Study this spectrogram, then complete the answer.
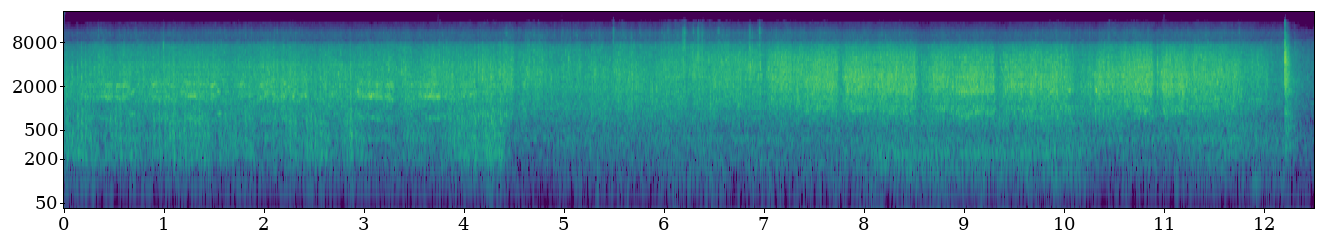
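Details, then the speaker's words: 5th-gen Toyota 4Runner on 285/70/17 BFG KO2s, KMC Trek 17x9 -12 wheels, Bilstein 5100s at full front height, 2" Icon rear springs; low-speed rough scraping with sharp gunshot-like knocks as the tire rubs the wheel well, needing more cutting. "Oh, sounds like gunshot. That was not good. Yeah, we're hitting something bad."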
